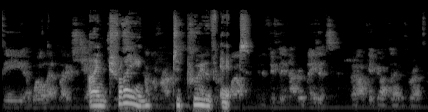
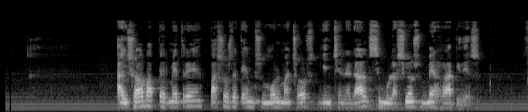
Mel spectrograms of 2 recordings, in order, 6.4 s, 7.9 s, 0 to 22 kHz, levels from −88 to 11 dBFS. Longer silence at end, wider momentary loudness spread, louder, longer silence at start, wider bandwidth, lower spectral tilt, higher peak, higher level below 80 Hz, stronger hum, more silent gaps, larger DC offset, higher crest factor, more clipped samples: second, 0.05 s vs 0.75 s; first, 18 LU vs 11 LU; second, -31 LUFS vs -22 LUFS; second, 0.05 s vs 1.75 s; first, 16 kHz vs 11.5 kHz; about the same, -4 dB/octave vs -4.5 dB/octave; second, -14 dBFS vs -4 dBFS; about the same, -70 dBFS vs -70 dBFS; neither; neither; neither; about the same, 20 dB vs 20 dB; neither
